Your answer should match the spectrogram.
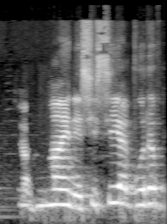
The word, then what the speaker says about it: Priscilla Jogminas: How do you pronounce your name? No, that's okay. It's Priscilla Jogminas. Jogminas.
